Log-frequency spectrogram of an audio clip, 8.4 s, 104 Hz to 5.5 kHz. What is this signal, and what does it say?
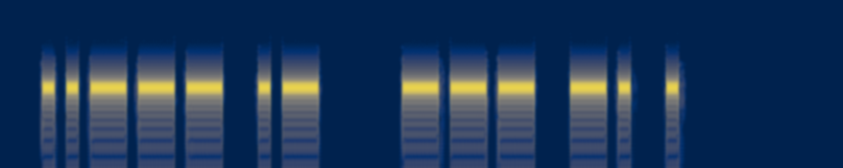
Morse code, heard as a keyed tone, about 10 wpm, 700 Hz. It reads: 2A ONE
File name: LARK-FD-2022-Log-in-CW-10wpm-700-Hz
